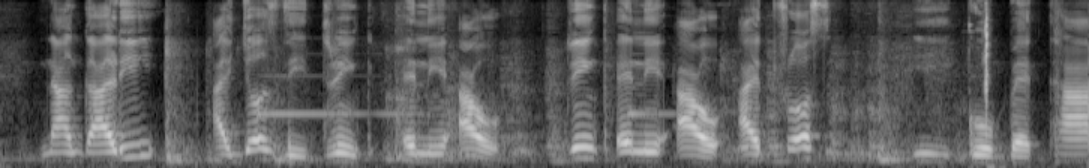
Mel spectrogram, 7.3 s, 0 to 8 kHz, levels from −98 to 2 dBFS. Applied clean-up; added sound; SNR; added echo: none; Fire + Sliding door; 13 dB; none.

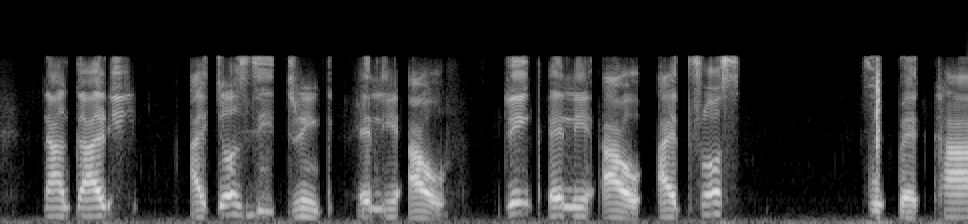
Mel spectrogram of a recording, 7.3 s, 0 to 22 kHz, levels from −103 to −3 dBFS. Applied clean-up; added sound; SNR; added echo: neural diffusion model UNIVERSE++.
